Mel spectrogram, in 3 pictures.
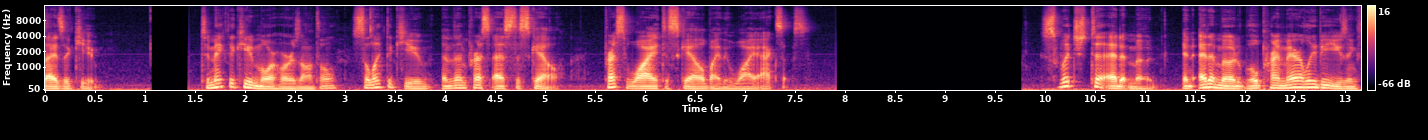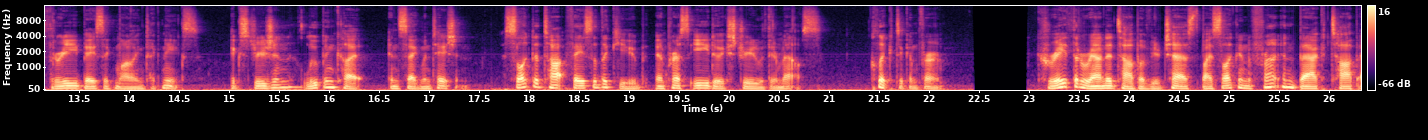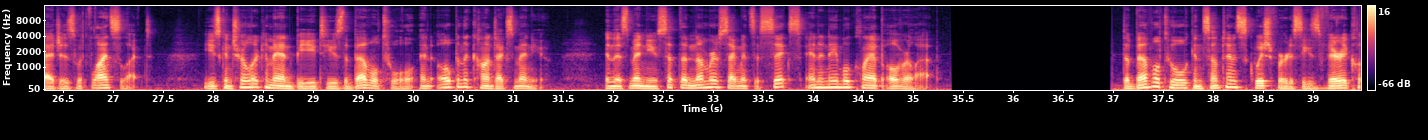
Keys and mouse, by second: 0.1 x, 1.6-2.0 middle drag, 3.0 click, 4.6 click, 5.2 s, 6.2 y, 8.8 click, 9.6-10.7 middle drag, 10.8 click, 12.2 click, 13.4 click, 15.1 click, 16.3 middle click, 17.5 e, 20.0 click, 20.6-22.3 middle drag, 22.4 click, 25.2 click, 26.2 click, 27.7 super+b, 30.7 click, 32.3-33.8 drag, 34.6 click, 35.3 click, 35.8-38.6 middle drag, 38.7 click.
